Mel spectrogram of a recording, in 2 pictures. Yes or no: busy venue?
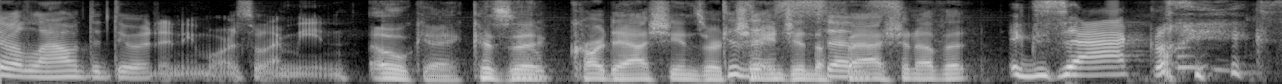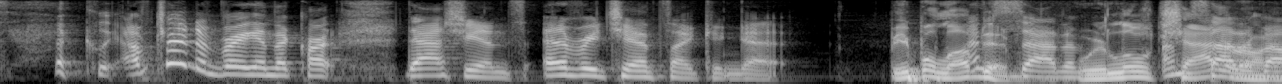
no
